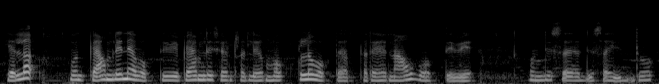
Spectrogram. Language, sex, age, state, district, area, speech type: Kannada, female, 45-60, Karnataka, Kolar, rural, spontaneous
